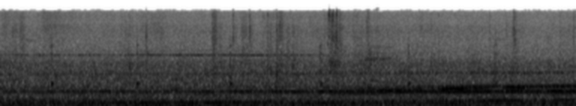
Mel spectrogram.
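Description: Train wheels squeal and click on the rails.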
